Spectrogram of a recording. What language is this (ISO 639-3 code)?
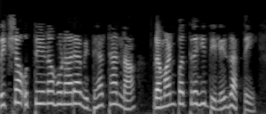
mar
